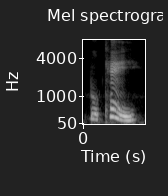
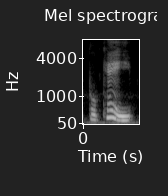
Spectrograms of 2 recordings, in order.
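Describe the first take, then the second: The two takes are said the same way.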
